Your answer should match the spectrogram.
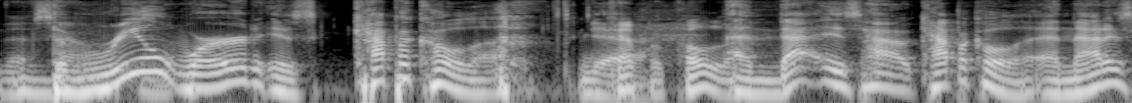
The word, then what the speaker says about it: capicola: The real word is capicola. Yeah. Capicola. And that is how Italians pronounce capicola is gabagool. Gabagool. It's just gabagool. so like pushed and mushed together that it comes out like gabagool.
